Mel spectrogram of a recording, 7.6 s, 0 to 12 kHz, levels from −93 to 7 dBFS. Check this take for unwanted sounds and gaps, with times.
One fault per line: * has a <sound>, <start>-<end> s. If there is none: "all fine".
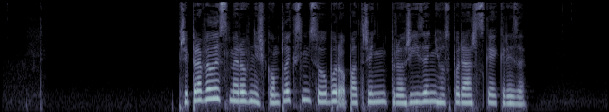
all fine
